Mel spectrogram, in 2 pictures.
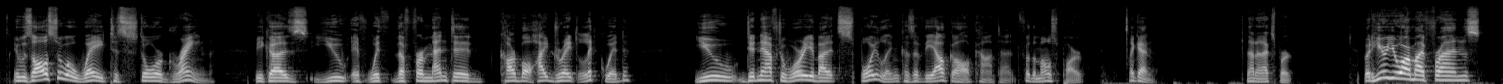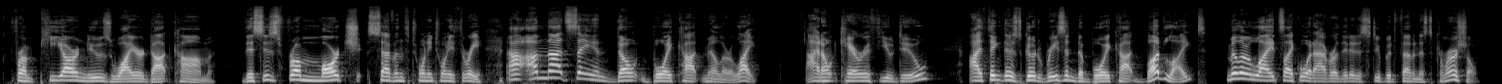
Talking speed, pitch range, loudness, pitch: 170 wpm, 145-190 Hz, -20 LUFS, 165 Hz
